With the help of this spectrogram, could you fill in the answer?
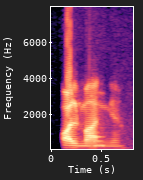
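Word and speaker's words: Allemagne: Almania. That's right. Almania. Okay, and those of you who might mispronounce it as Alemania, please don't.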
